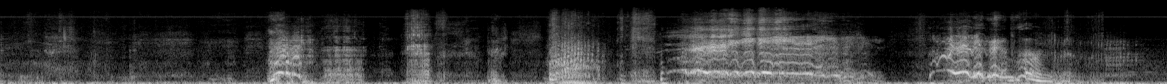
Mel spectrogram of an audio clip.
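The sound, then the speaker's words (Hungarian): A person imitating a horse's neigh, meant as a horse that wants to go for a walk: several loud, wavering whinny-like bursts separated by short raspy breaths and pauses. “Ez egy szomjas ló nyerítése. Megmutassam, milyen, ha sétálni akar?”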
